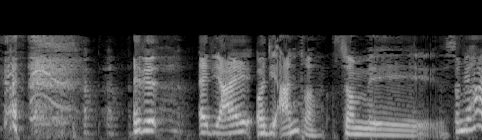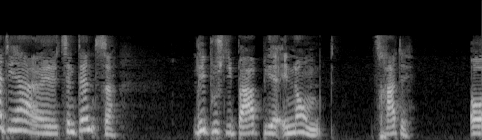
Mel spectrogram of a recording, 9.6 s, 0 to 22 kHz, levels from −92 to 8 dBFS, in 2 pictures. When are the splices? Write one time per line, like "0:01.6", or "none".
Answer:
none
